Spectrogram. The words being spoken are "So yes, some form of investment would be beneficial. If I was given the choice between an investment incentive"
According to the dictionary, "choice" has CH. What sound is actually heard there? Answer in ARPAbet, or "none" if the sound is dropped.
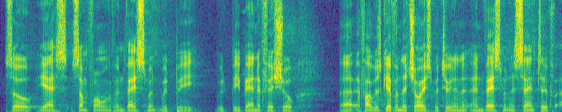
CH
